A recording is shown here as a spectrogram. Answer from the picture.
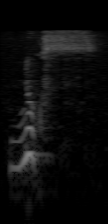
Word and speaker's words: ours: Alors le mot suivant, c'est un ours. Ours. Il y a combien de syllabes dans ours? Une seule. Oh, pardon. D'abord, est-ce qu'on entend S comme dans os ou Z comme dans valise?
